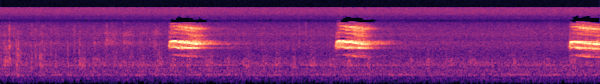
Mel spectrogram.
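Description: A bird calling, the same short call three times, about two seconds apart, each call slightly falling in pitch.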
